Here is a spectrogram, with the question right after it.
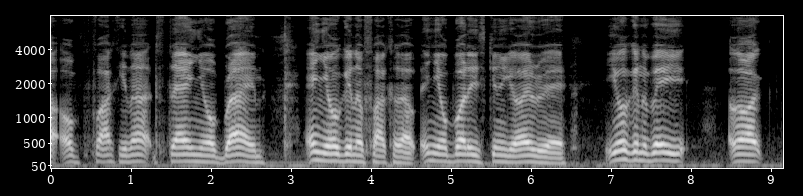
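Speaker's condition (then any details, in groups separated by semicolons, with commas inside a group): Cerebral palsy; from birth, tight muscles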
